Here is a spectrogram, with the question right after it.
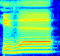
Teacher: اذا یہاں پر مد منفصل ہے، 3 الف کی مقدار کے برابر کھینچ کر پڑھیں گے۔ جب بھی حروف مدہ کے بعد حمزہ بشکل الف آتا ہے تو مد منفصل لگتی ہے، اور جب بھی حروف مدہ کے بعد حمزہ کی شکل میں حمزہ آ جاتا ہے ایک ہی کلمے کے اندر تو یہاں پر مد متصل لگتی ہے۔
